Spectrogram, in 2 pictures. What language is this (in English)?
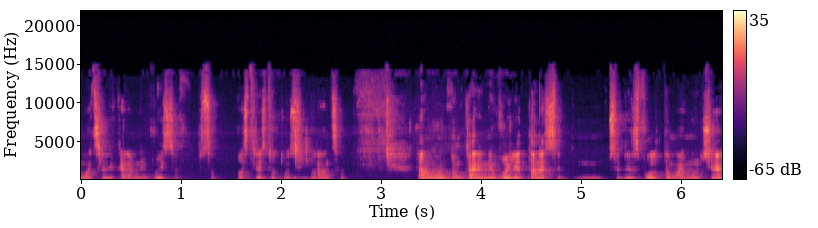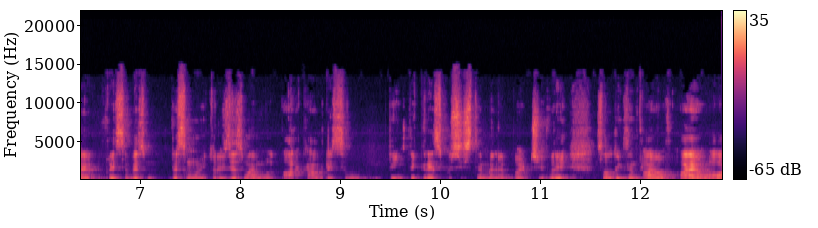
Romanian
